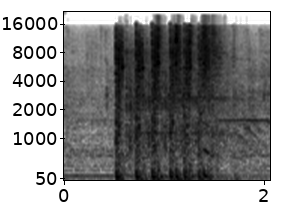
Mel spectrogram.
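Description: Rapid pistol shots in Titanfall 2, a quick string of sharp, loud reports fired in succession at close range.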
